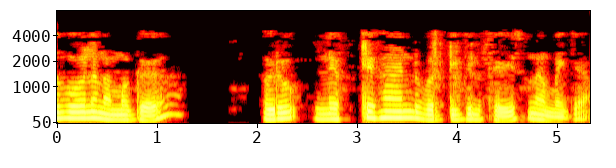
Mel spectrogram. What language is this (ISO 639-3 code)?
mal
